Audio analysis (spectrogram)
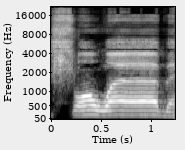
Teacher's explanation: پڑھیں گے، الف مدہ ہے، دو حرکات لمع بھی کرنا ہے، صواب صاد کو موٹا پڑھنا ہے، واب وہ پہ اپنے ہونٹ گول کریں گے ، الف مدہ ہے، دو حرکات لمع کر کے پڑھنا ہے،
